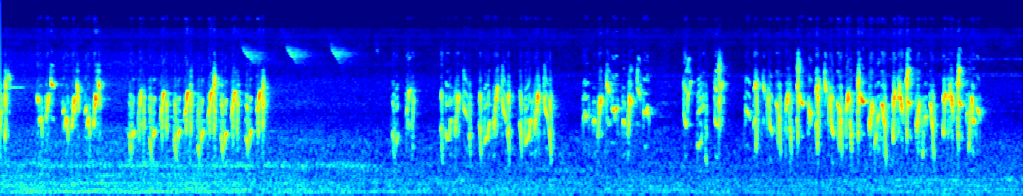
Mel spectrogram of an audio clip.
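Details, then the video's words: 'Ngriwek uplik uplik' chatter of a sooty-headed bulbul, used to lure others into answering: repeated dense bursts of harsh, rapid notes separated by short gaps, with a few thin high whistles from another bird. "suara panggilan trucukan dan ngriwek uplik uplik ini menjadikan burung trucuk gacor nyaut seketika"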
